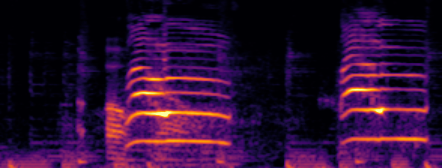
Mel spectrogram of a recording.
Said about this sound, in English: Sounds like cats. Meowkies. Why does it have to be the Meowkies?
